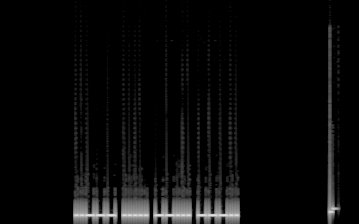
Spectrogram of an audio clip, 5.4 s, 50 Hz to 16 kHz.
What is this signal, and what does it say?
Morse code, heard as a keyed tone, about 30 wpm, 700 Hz. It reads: 2578
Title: Common Cut Numbers - 4-Digit 30wpm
